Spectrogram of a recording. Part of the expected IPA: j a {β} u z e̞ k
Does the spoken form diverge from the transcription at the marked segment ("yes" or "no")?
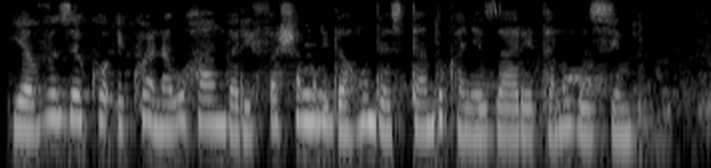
yes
